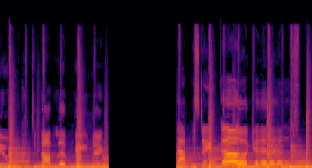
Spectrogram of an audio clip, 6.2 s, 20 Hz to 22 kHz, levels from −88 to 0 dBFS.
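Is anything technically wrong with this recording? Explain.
Yes, there are two related faults.

From 2.17 s to 3.53 s there is a playback stall. The sound cuts off mid-flow and stays silent for about 1.36 s, likely because the player ran out of data or was blocked. The waveform shows a flat line, and the spectrogram shows a blank vertical band.

From 3.53 s to the end comes catch-up at higher speed. The player works through its backlog at 1.15 times normal speed by resampling, so the audio sounds hurried and roughly two semitones sharp. On a spectrogram, harmonics sit higher and events are compressed in time.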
